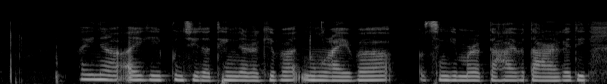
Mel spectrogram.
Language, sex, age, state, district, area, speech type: Manipuri, female, 45-60, Manipur, Bishnupur, rural, spontaneous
